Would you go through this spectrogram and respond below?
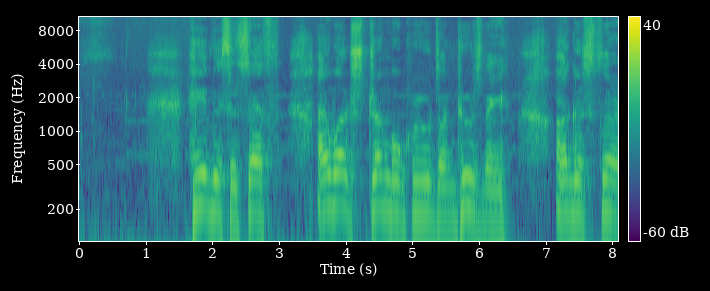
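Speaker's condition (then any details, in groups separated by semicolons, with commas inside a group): Cerebral palsy, severe; spastic type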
